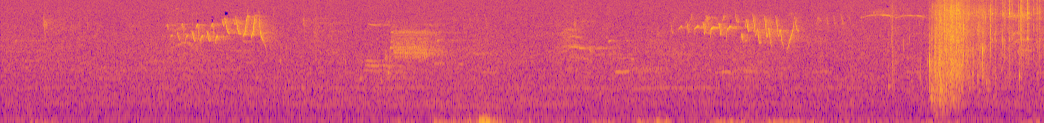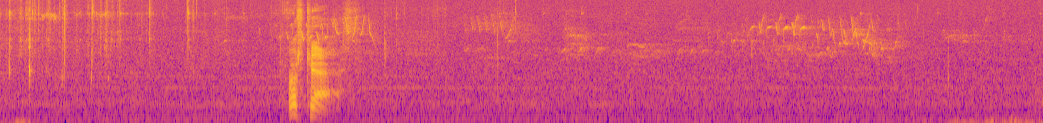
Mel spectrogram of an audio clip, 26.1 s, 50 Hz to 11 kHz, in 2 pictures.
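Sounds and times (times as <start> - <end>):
songbirds singing: 0.0 - 26.0
water sloshing: 10.9 - 15.5
fish splashing in water: 11.0 - 14.2.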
